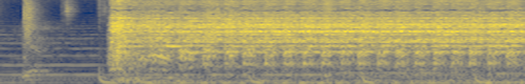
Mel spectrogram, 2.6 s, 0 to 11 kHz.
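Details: RB25 Neo swapped Nissan S14 first start attempt: a thin metallic ring over the cranking drone, pulsing with compression strokes; thought to be just the forklift starter, not confirmed.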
